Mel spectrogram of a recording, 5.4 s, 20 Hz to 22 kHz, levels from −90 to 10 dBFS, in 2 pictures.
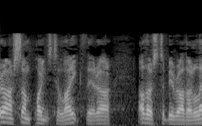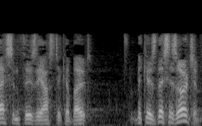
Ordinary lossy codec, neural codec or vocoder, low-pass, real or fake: AAC, 48 kbps; none; 7.2 kHz; real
